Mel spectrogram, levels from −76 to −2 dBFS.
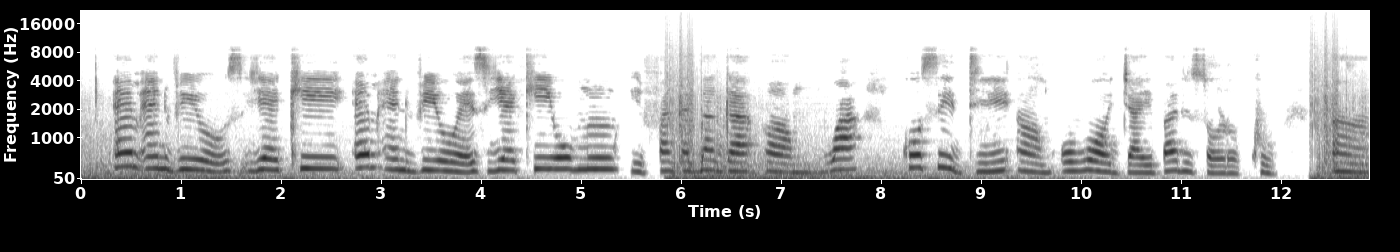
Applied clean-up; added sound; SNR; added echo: none; Explosion; 9 dB; none.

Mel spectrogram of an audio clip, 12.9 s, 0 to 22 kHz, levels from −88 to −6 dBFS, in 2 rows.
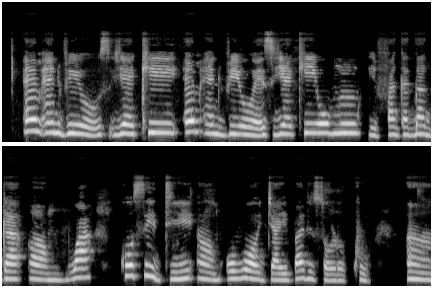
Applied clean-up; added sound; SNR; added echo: none; none; none; none.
